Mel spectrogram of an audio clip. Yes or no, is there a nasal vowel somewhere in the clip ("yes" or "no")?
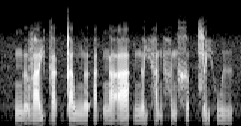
no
